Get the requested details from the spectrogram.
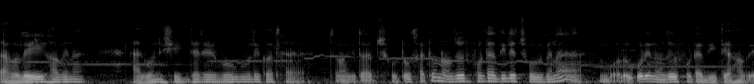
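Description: The clip is reading aloud in a natural voice. Pitch varies in an ordinary way.

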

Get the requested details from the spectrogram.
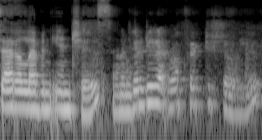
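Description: A woman at a very fast pace, medium-pitched, over noticeable background noise. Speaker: craft video maker. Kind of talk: tutorial. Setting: home studio video. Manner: casual, hesitant with filler words.

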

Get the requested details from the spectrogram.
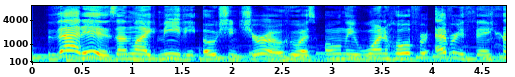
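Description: A man puts on a strained character voice at a moderate pace. Loud music plays in the background. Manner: jokey, self-deprecating.

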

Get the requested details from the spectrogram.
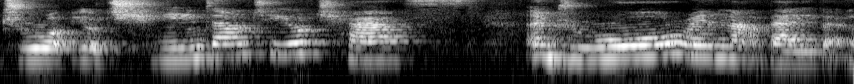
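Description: A woman's high-pitched voice comes through with audible room echo. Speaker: fitness instructor. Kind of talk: exercise class instruction. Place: home room. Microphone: camera far.

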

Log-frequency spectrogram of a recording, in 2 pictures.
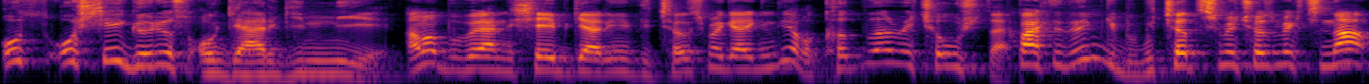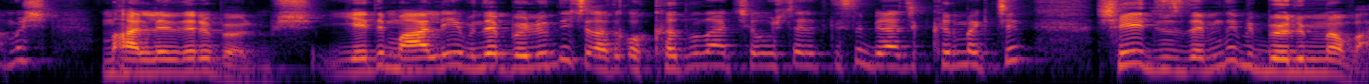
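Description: Against a quiet background, a man with a high pitch talks at a very fast pace, his tone animated and his intonation lively. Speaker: professor and YouTuber. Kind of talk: casual vlog-style commentary. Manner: animated, chatty with laughter.

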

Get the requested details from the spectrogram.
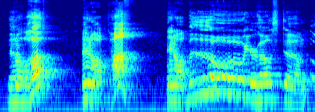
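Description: Putting on a cartoonish character voice, a woman speaks very slowly at a medium pitch, with an audible echo around her. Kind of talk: children's puppet show. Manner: gruff, blustering.

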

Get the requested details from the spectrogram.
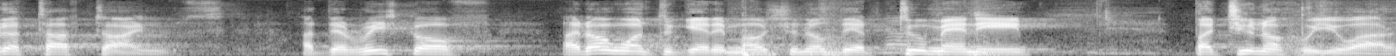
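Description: Intonation rises and falls in a lively way as a man talks with a Spanish accent. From Uruguay. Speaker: state politician. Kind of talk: parliamentary speech. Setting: parliament chamber. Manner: formal. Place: hall. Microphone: podium.

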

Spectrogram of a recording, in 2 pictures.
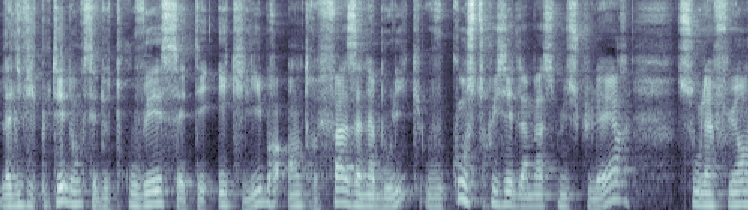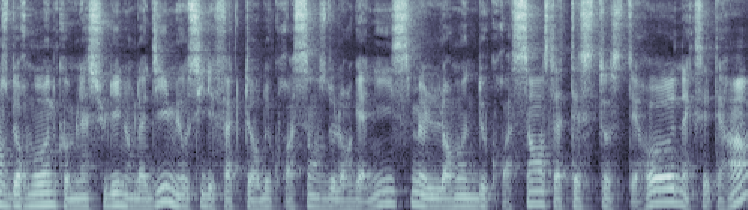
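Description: This man talks at a fairly quick pace in a medium pitch, with ordinary pitch variation and a dark, mellow, somewhat breathy tone. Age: 50s. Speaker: naturopath and trainer. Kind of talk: educational monologue.

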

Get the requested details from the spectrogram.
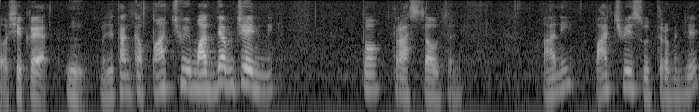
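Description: This man sounds somewhat breathy. His intonation is lively. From Goa. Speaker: writer and entrepreneur; interview guest. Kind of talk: interview. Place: studio. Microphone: lapel.

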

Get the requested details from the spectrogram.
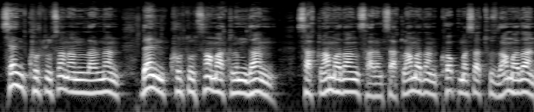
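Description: His dark, mellow tone carries as this man talks at a moderate pace. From eastern Turkey, Dersim. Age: 40s. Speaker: poet and musician. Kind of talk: poetry reading.

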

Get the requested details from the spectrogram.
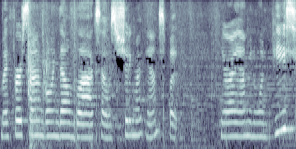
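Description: Over clear background music, a woman speaks at a very slow pace with fairly even intonation. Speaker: travel vlogger. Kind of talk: casual vlog chat. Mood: proud, relieved. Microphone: phone near.

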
